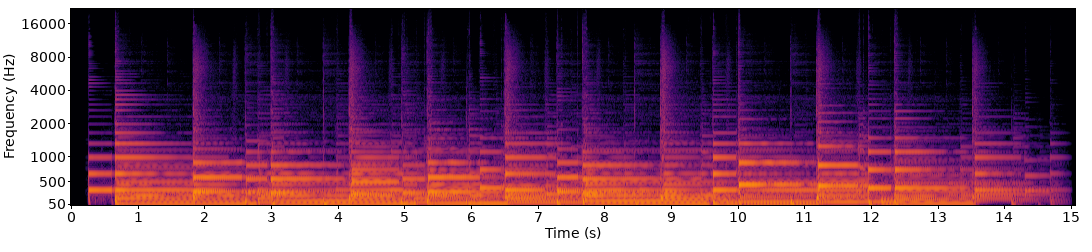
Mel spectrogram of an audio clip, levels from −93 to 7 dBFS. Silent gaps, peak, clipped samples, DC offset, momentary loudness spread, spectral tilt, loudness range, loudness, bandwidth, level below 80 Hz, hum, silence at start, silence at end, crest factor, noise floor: none; -10 dBFS; under 0.1%; under 0.1%; 7 LU; -9 dB/octave; 1 LU; -24 LUFS; 11.5 kHz; -30 dBFS; none; 0.25 s; 0.2 s; 14 dB; -44 dBFS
